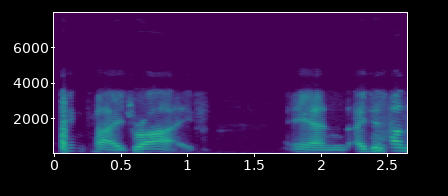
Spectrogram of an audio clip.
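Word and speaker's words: Pincay: and they're going to drive on Pink Eye Drive, and most of them aren't going to know why it's called that. They're going to pronounce it wrong. They're going to call it Pinkay Drive.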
